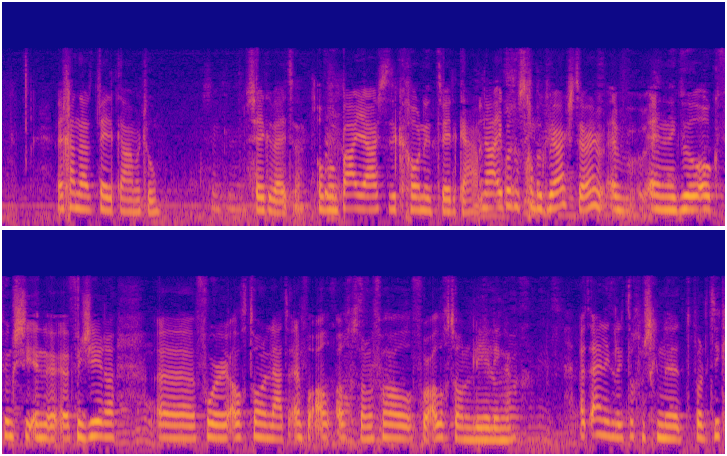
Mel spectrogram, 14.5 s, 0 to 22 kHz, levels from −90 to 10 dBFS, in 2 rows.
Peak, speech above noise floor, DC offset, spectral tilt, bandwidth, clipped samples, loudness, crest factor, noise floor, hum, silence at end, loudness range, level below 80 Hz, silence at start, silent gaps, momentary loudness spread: -4 dBFS; 20 dB; under 0.1%; -6.5 dB/octave; 10.5 kHz; under 0.1%; -18 LUFS; 14 dB; -38 dBFS; none; 0 s; 4 LU; -48 dBFS; 0 s; none; 10 LU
